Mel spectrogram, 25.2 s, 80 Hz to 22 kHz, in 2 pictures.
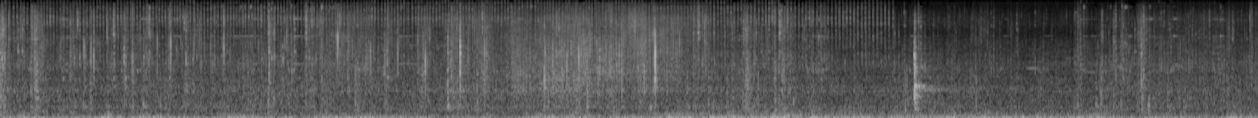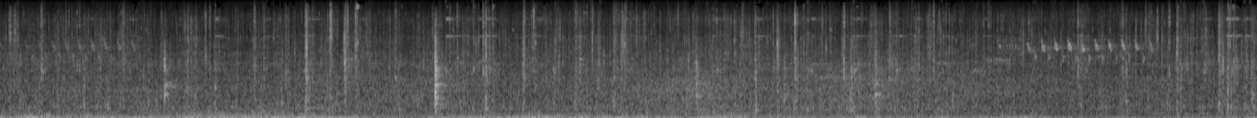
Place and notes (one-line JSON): {"title": "Rezerwat Morasko, Meteorytowa road - bumpy ride", "date": "2015-05-24 12:35:00", "description": "two bikes bouncing and clanking on a road made of uneven concrete slabs full of holes and bumps.", "latitude": "52.48", "longitude": "16.89", "altitude": "122", "timezone": "Europe/Warsaw"}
